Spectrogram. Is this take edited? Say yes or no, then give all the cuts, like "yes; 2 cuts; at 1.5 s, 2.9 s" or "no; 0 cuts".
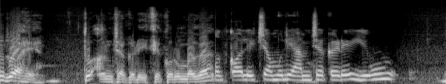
yes; 1 cut; at 2.2 s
